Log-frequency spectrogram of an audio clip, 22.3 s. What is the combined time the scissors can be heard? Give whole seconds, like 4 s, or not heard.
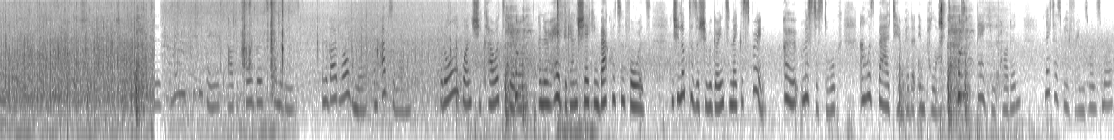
3 s.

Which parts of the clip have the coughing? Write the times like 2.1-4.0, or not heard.
1.7-3.0, 9.1-10.8, 17.9-19.4.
